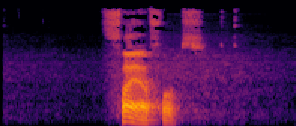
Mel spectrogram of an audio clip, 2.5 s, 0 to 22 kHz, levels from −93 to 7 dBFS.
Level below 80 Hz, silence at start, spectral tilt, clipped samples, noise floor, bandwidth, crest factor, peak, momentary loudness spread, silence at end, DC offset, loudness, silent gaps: -68 dBFS; 0.85 s; -2.5 dB/octave; under 0.1%; -63 dBFS; 17 kHz; 20 dB; -2 dBFS; 15 LU; 0.75 s; under 0.1%; -18 LUFS; none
